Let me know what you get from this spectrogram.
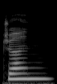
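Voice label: "zhuan2", Chinese pronunciation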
